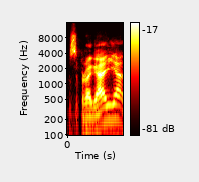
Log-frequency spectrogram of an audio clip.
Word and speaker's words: Sbragaglia: So, I'm Braia, that's the pronunciation.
